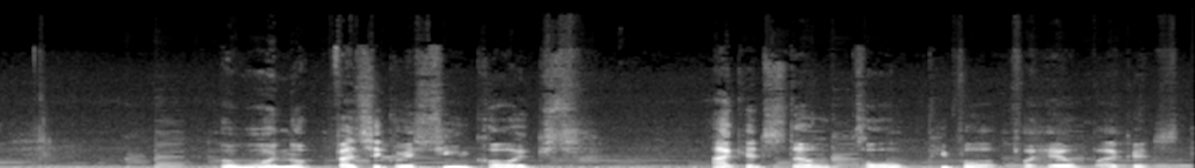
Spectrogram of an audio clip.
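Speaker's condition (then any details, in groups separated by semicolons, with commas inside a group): Cerebral palsy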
